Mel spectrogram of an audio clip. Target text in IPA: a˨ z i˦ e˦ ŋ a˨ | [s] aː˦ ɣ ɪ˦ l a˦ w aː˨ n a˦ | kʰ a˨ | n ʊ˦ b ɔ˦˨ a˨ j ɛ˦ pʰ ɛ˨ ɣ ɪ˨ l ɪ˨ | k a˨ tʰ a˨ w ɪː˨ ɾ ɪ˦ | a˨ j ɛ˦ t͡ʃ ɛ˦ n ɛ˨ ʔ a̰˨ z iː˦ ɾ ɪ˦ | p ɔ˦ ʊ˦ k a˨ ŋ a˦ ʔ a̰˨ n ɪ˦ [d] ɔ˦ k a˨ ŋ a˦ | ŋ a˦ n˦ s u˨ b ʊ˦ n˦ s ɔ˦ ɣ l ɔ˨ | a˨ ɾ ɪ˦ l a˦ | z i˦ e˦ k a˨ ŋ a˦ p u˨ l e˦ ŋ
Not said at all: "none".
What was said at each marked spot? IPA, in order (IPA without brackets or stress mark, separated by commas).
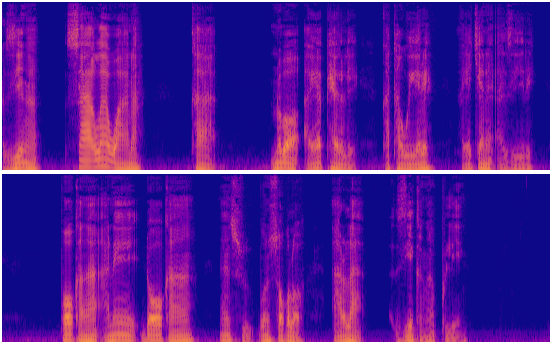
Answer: s, d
